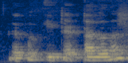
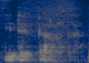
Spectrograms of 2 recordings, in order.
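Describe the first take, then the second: First: Said in the usual way. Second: এটা একটা আলাদা breathed as a whisper. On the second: Shown as a demonstration. Teacher whispers the point back to pupils. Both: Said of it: "হচ্ছে দুটো আলাদা হয়ে গেছে".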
